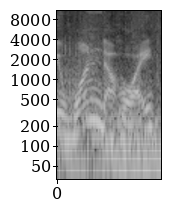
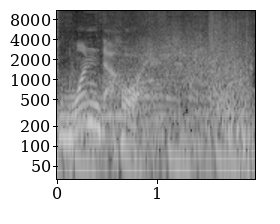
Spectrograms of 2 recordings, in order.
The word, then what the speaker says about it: Wondahoy: It's actually Wondahoy. Looks like Wonder, but it's pronounced Wondahoy.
